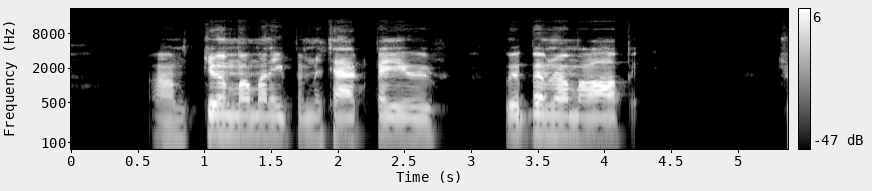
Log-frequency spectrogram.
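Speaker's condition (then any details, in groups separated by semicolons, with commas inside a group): Cerebral palsy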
